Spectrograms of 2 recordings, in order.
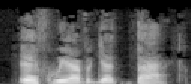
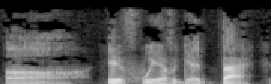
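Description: First: Put-on lifted higher, a wistful young woman; Lucy's voice. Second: Dan's voice. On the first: Lucy dreaming of the rebuilt hotel, lifted higher. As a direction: voice Lucy a touch higher and hopeful. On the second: Dan echoing Lucy's hope, lower and quieter. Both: A narrator's reading. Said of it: "agreed Dan".

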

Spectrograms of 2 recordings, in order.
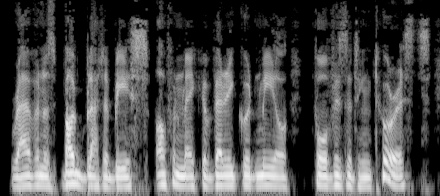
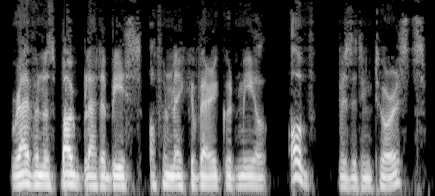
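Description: First: Even reading, "for" set apart slightly; stress on "for". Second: "of" lengthened and set apart; stress on "of". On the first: Narrator quotes the disputed guide entry, lightly stressing "for". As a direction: lightly mark the word "for". Misprinted sentence set against the correction. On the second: Narrator gives the intended wording, stressing "of". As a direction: lean on the word "of". Correct sentence contrasted by one word. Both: A narrator's reading.

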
